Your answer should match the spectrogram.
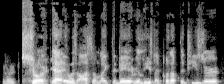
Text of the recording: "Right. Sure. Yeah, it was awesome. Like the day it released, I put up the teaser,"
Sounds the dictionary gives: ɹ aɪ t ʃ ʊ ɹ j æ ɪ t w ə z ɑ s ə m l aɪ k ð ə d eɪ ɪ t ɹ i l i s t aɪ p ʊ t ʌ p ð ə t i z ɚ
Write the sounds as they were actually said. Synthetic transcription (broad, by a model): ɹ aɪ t ʃ ʊ ɹ j æ ɪ t w ə z ɑ s ə m l aɪ k ð ə d eɪ ɪ t ɹ i l i s t aɪ p ʊ t ʌ p ð ə t i z ɚ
